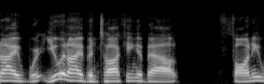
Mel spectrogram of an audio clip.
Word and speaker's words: Fani: We've been talking about her so long, we finally figured out how to pronounce her name, because in the beginning it was like Fannie Willis in Fulton County.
